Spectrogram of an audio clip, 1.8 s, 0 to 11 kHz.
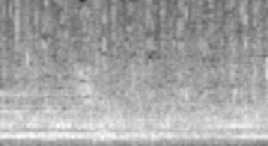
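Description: A crowd at a Berlin UCI Trials World Cup elite men's 20-inch bike final sends up a steady roar of applause and cheering from nearby, with voices mixed into the wash of noise.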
